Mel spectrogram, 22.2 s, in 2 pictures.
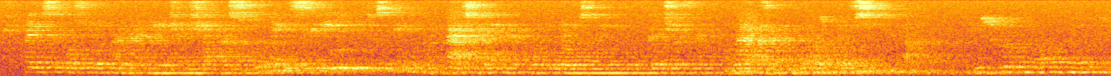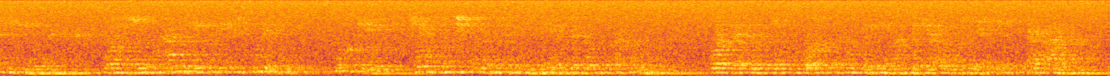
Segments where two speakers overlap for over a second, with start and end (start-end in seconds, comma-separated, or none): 7.2-8.7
